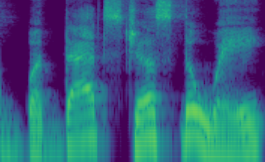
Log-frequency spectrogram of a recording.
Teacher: he doesn't pronounce the T for but, he drops that, and then he only pronounces the T for that after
